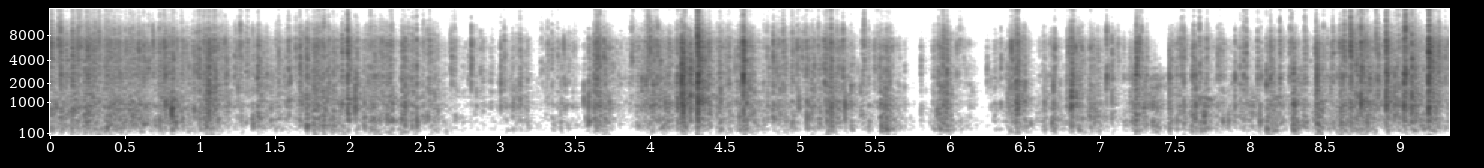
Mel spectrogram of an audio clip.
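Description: A plastic cookie package crinkles in a woman's hands.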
